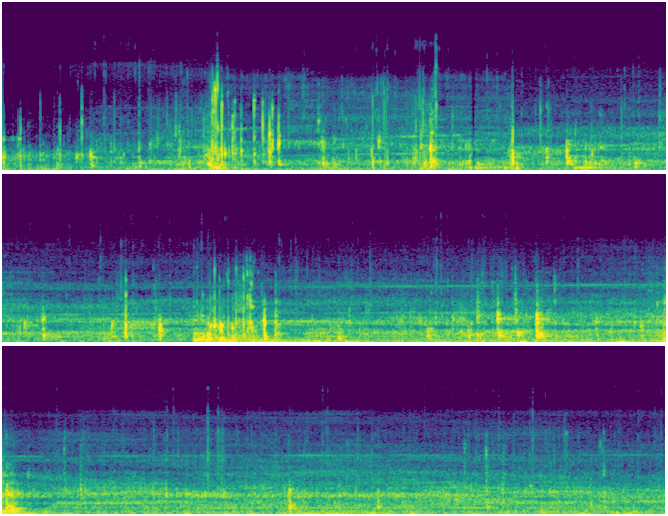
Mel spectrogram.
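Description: Muffled underwater sound from an action camera sunk in the water: a low rumble of moving water with irregular knocks and clicks against the housing, and a faint steady hum in the background.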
